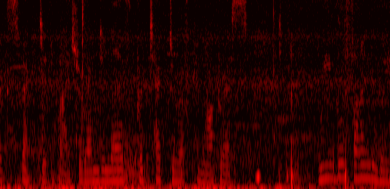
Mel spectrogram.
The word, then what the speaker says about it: Kenabres: Okay, that's how you pronounce it. Kenabres.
